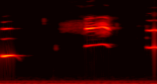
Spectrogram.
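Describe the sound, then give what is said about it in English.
A person imitates bird calls with three short, fairly loud whistling squawks, one at the start, a longer warbling one in the middle, and another at the end, with quiet gaps between. “Yeah, just gonna make bird noises.”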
